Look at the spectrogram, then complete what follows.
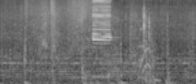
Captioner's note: car horn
